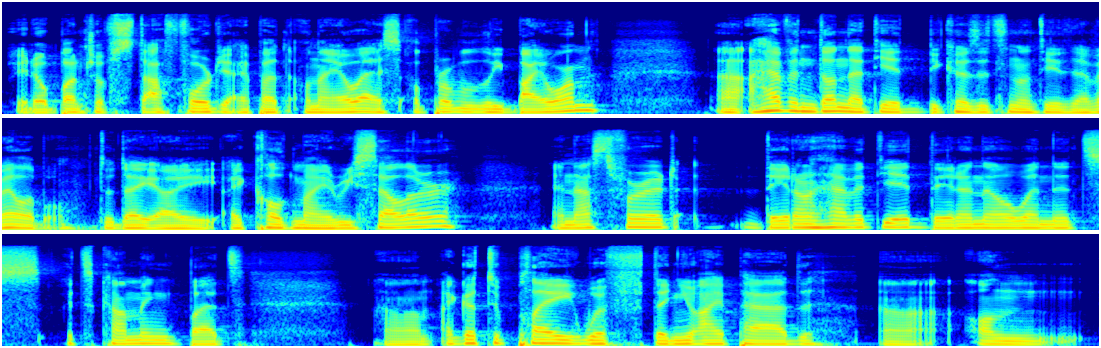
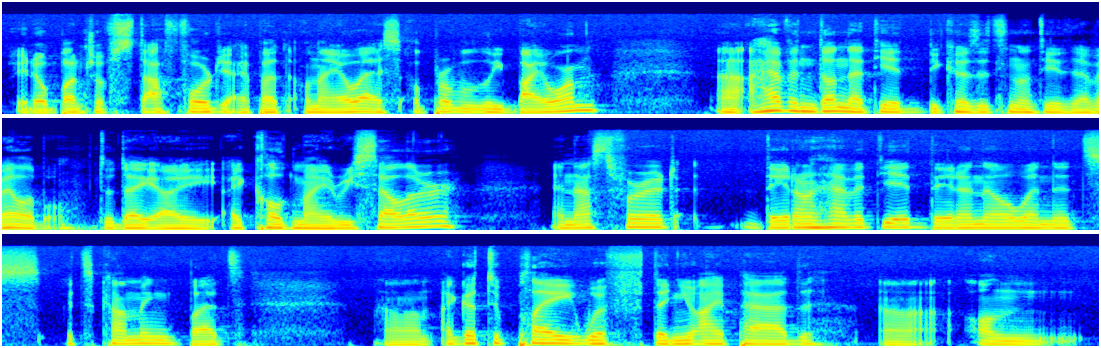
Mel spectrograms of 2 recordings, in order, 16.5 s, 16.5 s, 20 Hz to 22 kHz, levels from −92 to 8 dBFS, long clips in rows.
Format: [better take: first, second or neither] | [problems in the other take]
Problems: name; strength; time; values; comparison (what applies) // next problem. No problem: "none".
first | hiss; faint; until 5 s and from 8.5 s on; 25 dB below the speech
